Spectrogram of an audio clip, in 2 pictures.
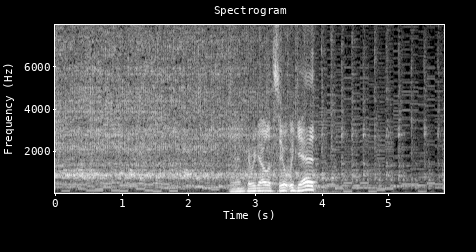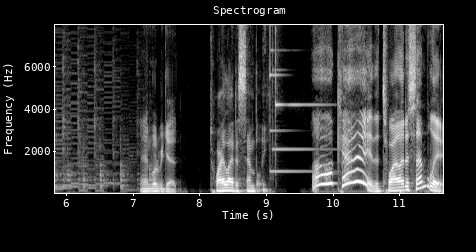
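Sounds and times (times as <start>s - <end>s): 
game wheel spinning: 0.0s - 7.2s
low stepped tone pattern: 0.0s - 7.5s
speech: 2.7s - 4.1s, 7.1s - 9.8s, 10.5s - 11.6s.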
